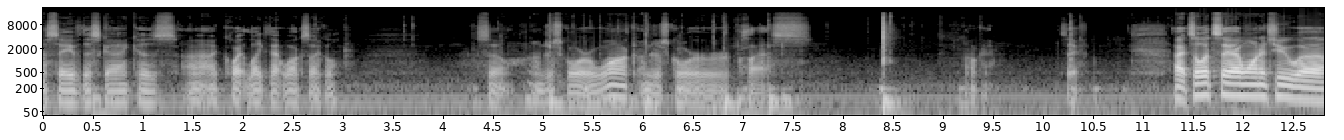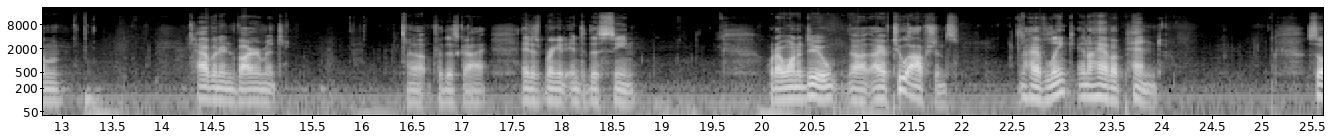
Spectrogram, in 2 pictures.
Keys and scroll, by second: 0.3 shift+super+s, 4.6-7.7 typing.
